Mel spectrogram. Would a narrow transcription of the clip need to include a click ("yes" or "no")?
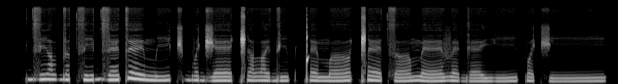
yes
